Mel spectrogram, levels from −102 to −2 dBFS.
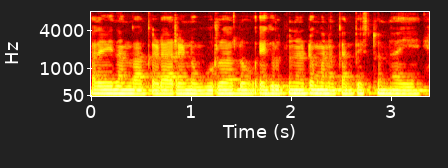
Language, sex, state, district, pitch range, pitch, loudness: Telugu, male, Telangana, Komaram Bheem, 120-125 Hz, 120 Hz, -14 LUFS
